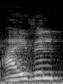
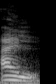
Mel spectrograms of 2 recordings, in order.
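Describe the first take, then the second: First: The two words are said separately and fully. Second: The two words merge into one syllable. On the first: "otherwise full form है" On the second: "अगर fluent English बोलते हैं तो हम इसको ऐसे pronounce करेंगे"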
